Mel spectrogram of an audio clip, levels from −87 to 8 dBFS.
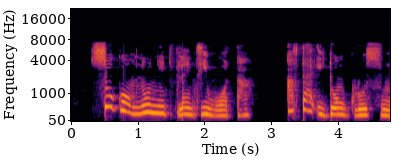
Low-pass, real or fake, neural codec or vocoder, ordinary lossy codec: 7.2 kHz; real; none; none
